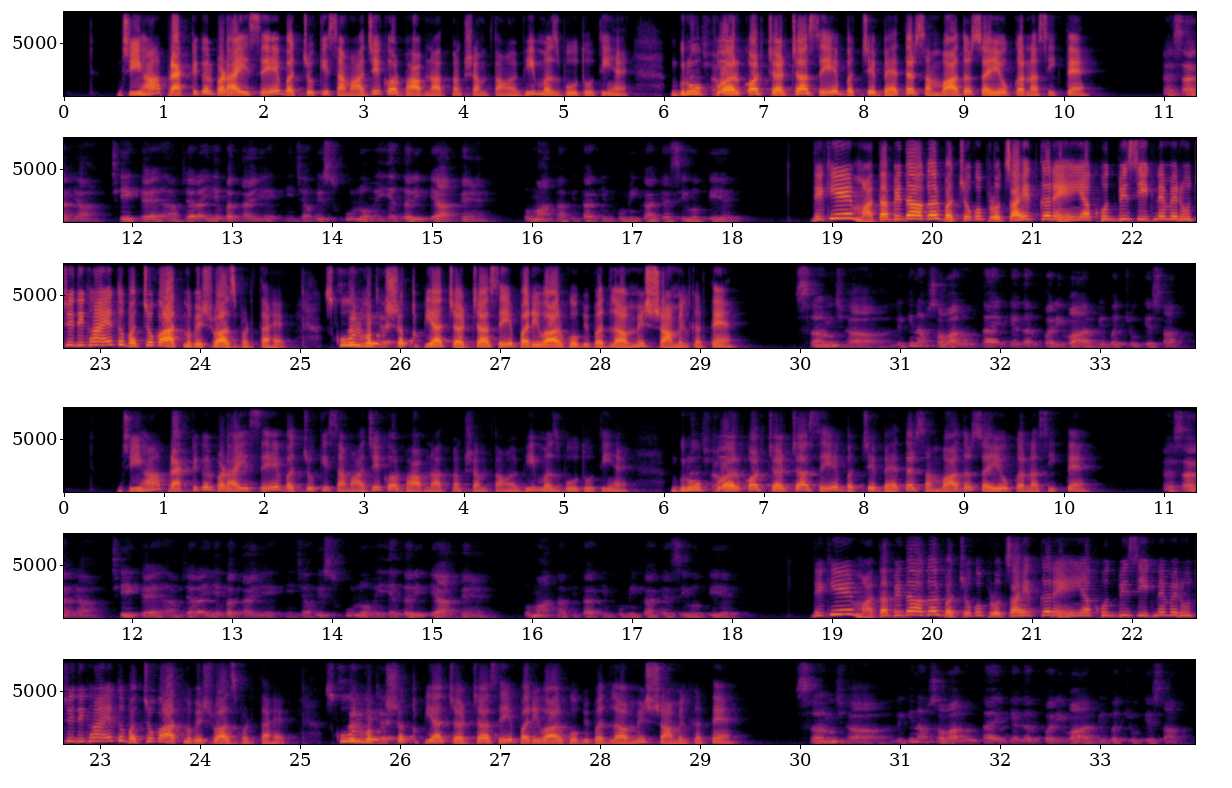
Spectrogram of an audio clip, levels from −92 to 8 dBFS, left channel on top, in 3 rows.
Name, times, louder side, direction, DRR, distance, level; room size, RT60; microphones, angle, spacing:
voice 1, 0.5-5.6 6.1-10.2 18.8-24.9 25.4-29.3, left 5 dB, 50° left, 0.5 m, -25 dB
voice 2, 11.0-15.5 15.9-18.0 25.5-25.9 30.0-33.7, left 1 dB, 25° left, 2.8 m, -40 dB
10.5 x 7.3 x 8.1 m
head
